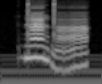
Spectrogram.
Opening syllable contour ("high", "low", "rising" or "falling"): high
